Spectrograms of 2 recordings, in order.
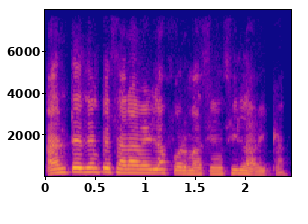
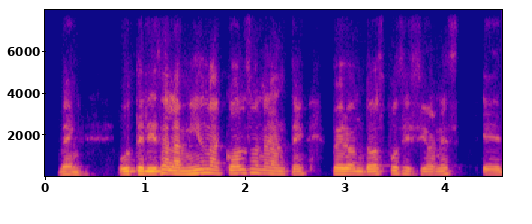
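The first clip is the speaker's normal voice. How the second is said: normal talking voice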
